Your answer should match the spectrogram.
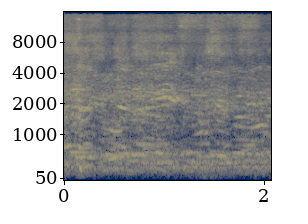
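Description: A congregation praying aloud at once, many voices overlapping in an indistinct murmur.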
